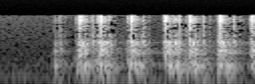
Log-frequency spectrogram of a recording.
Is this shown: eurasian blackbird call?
no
